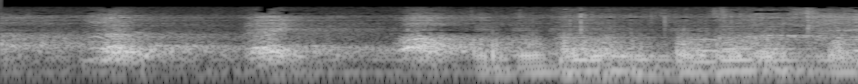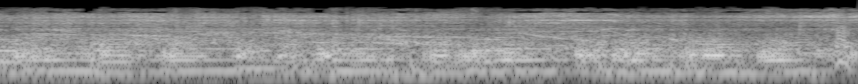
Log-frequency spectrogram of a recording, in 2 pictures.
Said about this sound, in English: You know, you're going, listen to the crowd. The crowd is cheering, of course. Here they go now.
